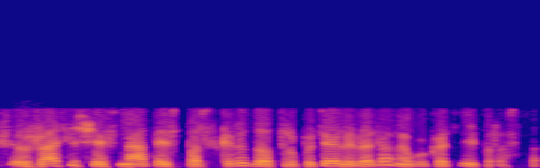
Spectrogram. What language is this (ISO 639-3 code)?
lit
